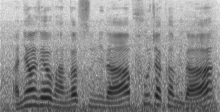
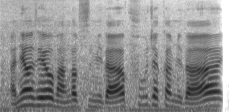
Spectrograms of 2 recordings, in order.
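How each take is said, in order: First: Low traffic rumble is clearly heard behind the voice. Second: Low traffic rumble is cut down behind the voice. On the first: "현재는 인터널 마이크입니다" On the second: "이번에는 삐텐의 로우컷 필터까지 켜서 수음을 해보고 있습니다"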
